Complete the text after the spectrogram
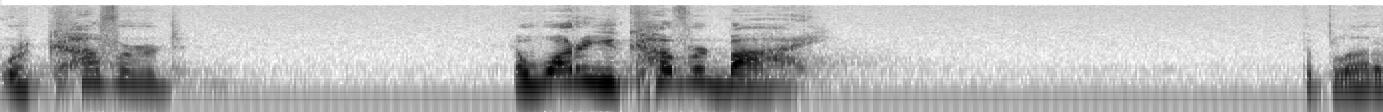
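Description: A middle-aged man speaks with animation through a microphone, in bursts with pauses.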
